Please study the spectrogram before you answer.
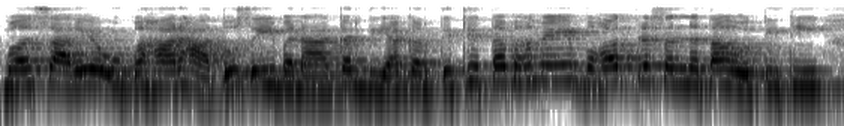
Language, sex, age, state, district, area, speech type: Hindi, female, 18-30, Madhya Pradesh, Betul, rural, spontaneous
